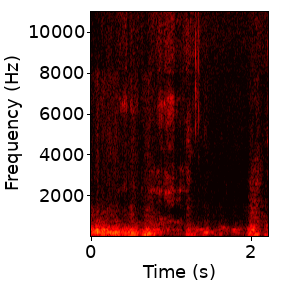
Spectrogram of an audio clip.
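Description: Thunder from a close lightning strike, a deep low rumble that fades away after about a second.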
